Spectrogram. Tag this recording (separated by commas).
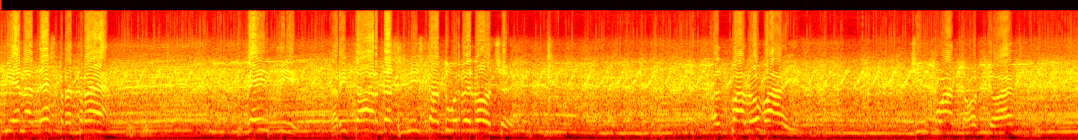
Vehicle, Car, Motor vehicle (road), Speech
